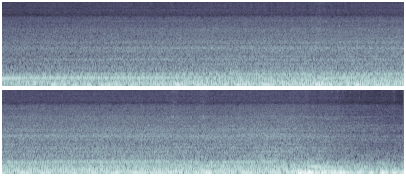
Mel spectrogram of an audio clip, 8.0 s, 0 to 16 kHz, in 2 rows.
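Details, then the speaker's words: 1987 Jaguar XJ-S 3.6 manual, after a 1-hour test drive that was fine until the last 10-15 minutes: uneven, stumbling drone as revs slowly rise from 1k to 2k under demand; misfire and hesitation under load at low rpm. "But if I go under 2, and if I increase from 1 to 2, it starts to struggle there."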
